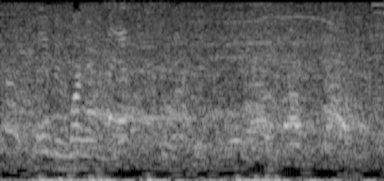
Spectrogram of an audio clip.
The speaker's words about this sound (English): Crichton crowd starting to holler.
